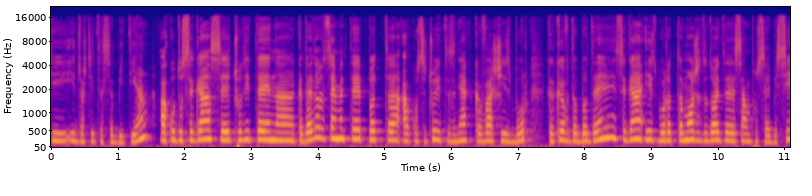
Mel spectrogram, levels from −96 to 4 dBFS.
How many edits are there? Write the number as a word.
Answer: one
